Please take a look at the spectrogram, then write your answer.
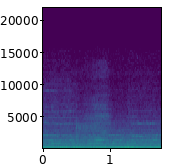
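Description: A train rumbles steadily in Train Sim World 4, a continuous low, heavy drone of a moving rail vehicle with no pauses, loud and close, without any talking.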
